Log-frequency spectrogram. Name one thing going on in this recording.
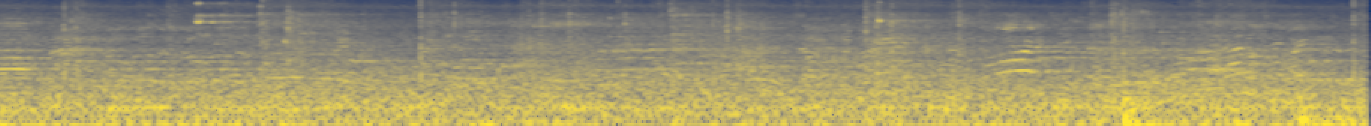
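Shoes squeak sharply on a wooden floor.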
